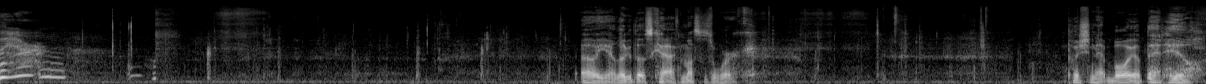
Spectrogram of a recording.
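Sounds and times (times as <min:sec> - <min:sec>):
footsteps on paved road: 0:00.0 - 0:12.0
low steady rumble: 0:00.0 - 0:12.0.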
